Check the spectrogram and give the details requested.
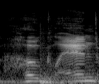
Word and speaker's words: Hoagland: of those planky man my last name is pronounced Hoagland with a long o sound I think this is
